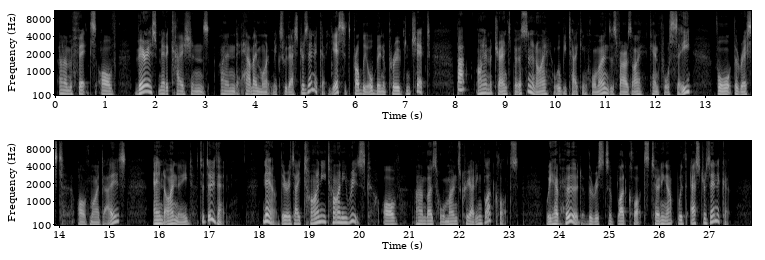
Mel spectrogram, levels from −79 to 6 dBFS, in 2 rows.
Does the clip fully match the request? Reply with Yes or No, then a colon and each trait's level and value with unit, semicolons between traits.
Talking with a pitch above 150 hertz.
No: low, 125 Hz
